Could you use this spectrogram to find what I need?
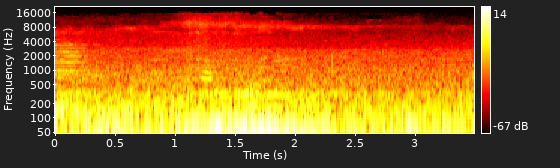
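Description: A car passes close by.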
